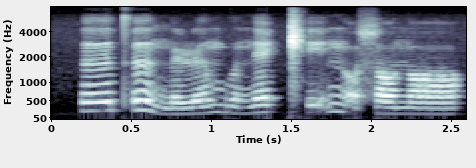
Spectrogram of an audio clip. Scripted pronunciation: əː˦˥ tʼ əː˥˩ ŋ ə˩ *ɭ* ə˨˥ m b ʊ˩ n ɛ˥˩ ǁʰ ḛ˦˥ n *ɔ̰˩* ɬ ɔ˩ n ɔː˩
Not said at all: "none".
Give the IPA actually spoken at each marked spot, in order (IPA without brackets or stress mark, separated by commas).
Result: ɭ, ɔ̰˩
